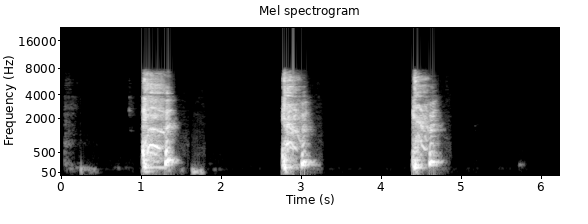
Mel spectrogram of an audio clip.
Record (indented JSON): {
  "three_cough_length": "6.2 s",
  "three_cough_amplitude": 23920,
  "three_cough_signal_mean_std_ratio": 0.3,
  "survey_phase": "beta (2021-08-13 to 2022-03-07)",
  "age": "65+",
  "gender": "Male",
  "wearing_mask": "No",
  "symptom_none": true,
  "symptom_onset": "12 days",
  "smoker_status": "Never smoked",
  "respiratory_condition_asthma": false,
  "respiratory_condition_other": false,
  "recruitment_source": "REACT",
  "submission_delay": "3 days",
  "covid_test_result": "Negative",
  "covid_test_method": "RT-qPCR",
  "influenza_a_test_result": "Negative",
  "influenza_b_test_result": "Negative"
}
